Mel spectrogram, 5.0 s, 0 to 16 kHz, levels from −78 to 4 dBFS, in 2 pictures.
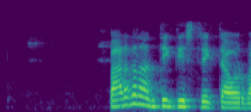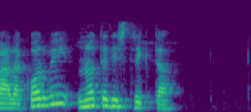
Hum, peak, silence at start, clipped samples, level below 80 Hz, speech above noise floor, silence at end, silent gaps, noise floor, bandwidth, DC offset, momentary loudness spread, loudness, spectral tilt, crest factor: none; -2 dBFS; 1.1 s; under 0.1%; -58 dBFS; 54 dB; 0.8 s; none; -70 dBFS; 7.6 kHz; under 0.1%; 9 LU; -17 LUFS; -6.5 dB/octave; 16 dB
